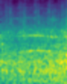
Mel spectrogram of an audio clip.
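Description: A roller coaster train climbs the lift hill at an amusement park, a steady mechanical rumble and rattling hiss throughout the brief moment.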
